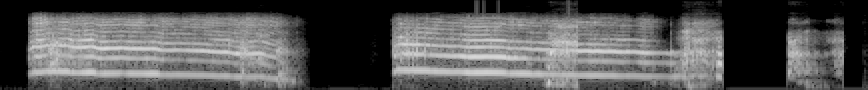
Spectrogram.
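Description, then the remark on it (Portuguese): A person imitates a crying koala with two long, strained, nasal wails that slide slightly downward, then a few shorter broken sobs, loud and without other talk. “Só que o koala chorando assim.”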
